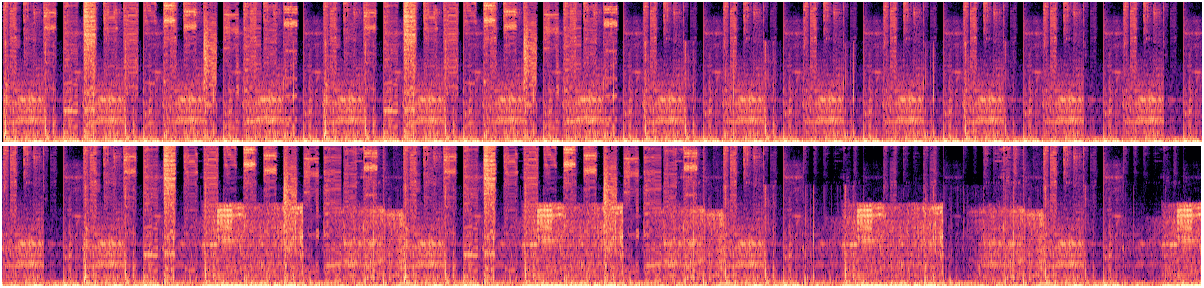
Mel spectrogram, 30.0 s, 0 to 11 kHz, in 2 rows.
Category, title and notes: Music > Multiple instruments
Demo Track #3089 (Industraumatic)
Games, Sci-fi, Soundtrack, Underground, Horror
